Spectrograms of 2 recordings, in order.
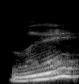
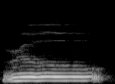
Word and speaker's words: rule: rule and ruler um so for rule because it's one syllable i have the oo sound rule and then i have a dark l so there's a little bit of a schwa sound before my l rule and when i glide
